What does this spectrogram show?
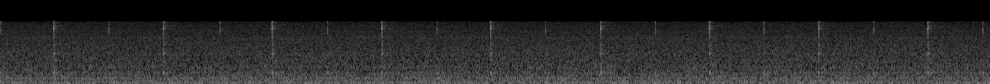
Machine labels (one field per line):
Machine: valve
